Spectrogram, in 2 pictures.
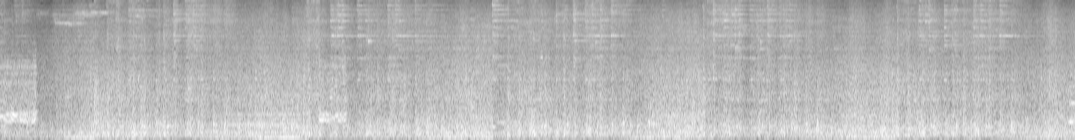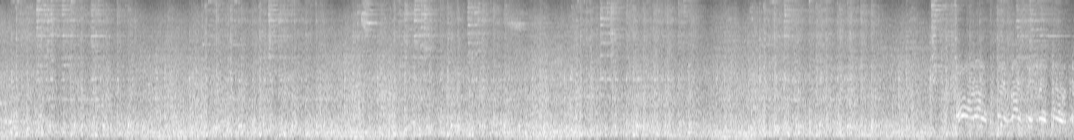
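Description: Freight train of open-top coal cars rolling past, a steady loud noise of steel wheels on rail with clacking over rail joints and brief high wheel squeals now and then.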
